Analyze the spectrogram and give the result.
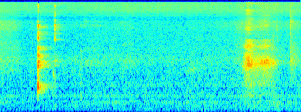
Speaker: You got the hiccups. Peekaboo. Peeka. Boo.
